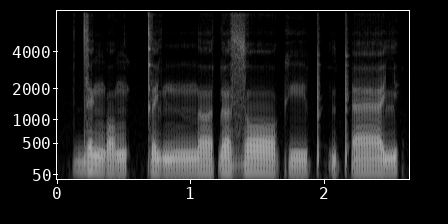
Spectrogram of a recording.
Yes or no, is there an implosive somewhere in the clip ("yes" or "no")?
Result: yes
